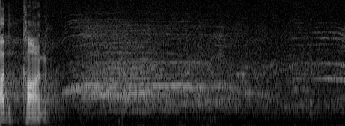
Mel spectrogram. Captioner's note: cheering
